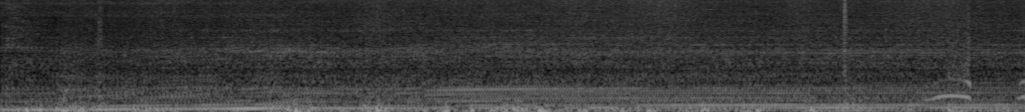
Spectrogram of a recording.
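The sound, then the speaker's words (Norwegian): A motorboat engine revs up, its steady harmonic drone rising in pitch as it accelerates out toward an island on a windy day, with rushing wind and water noise underneath. No one speaks. “OK, vi gir på, så ses vi bortpå på øya.”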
